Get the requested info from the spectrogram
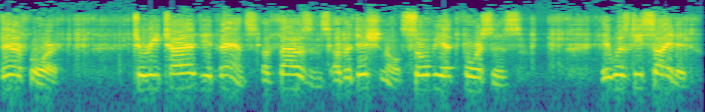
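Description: A man playing a grave government defense spokesman, reading a formal, measured official announcement on the radio. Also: high-pitched, pushed and bright, exaggerated voice. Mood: grave, resolute. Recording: noisy radio broadcast.

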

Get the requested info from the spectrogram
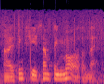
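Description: Actor as a resolute investigator, muffled old radio. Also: male voice, mid-range voice, lively intonation, moderate pace, background noise, natural voice. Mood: grave. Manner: decisive, serious. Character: resolute, grave male investigator of the uncanny. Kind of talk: 1930s radio horror acting.

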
